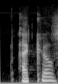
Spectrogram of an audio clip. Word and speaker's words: Hackers: Hackers, c'est comme ça qu'on prononce mm-hmm.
